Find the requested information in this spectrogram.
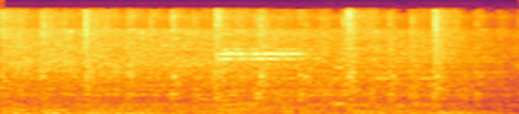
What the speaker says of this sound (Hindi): लगातार हो रही तेज बारिश के कारण शहर के कई निचले हिस्सों में जलभराव की गंभीर समस्या है।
